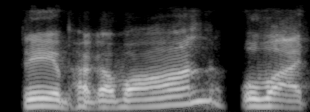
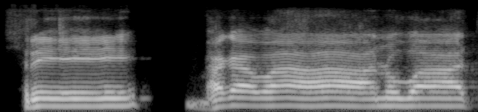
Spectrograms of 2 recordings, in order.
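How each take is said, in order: First: The last two words are said separately. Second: The last two words run together as one. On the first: The speaker calls it wrong. "విడదీసి ఇచ్చాడు కదండి" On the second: The speaker calls it right. "కలిపేసేయాలి"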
